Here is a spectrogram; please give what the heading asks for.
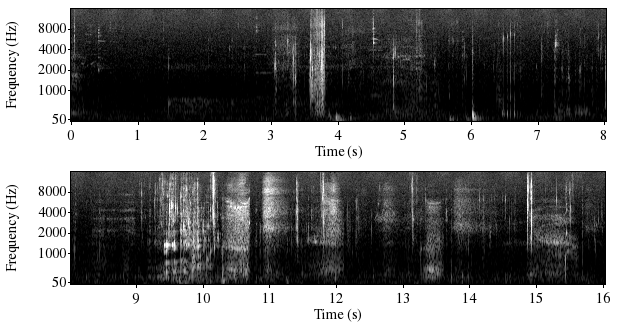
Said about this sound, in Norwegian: Skal vi ta nummer eh, to? Ja. Smake på den. Da smaker vi.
